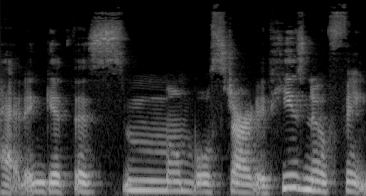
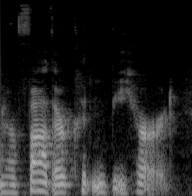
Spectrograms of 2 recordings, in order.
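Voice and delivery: plain reading voice

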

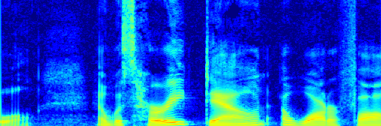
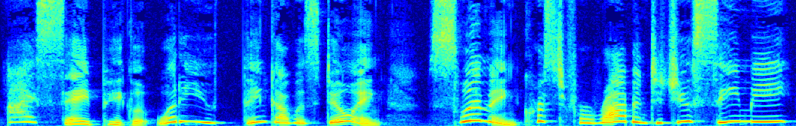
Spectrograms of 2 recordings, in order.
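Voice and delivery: high, loud squeaky little voice; a tiny joey showing off; little Roo squeaking with pride; squeaked; 5 dB louder than usual. A narrator's reading. Roo boasting to everyone.

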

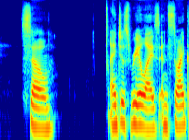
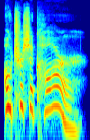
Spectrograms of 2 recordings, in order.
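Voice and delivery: high, drawn-out oh of recognition; mock recognition; 10 semitones higher, slower than usual. Acquaintance suddenly recognizing her, high slow mock awe. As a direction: imitate someone suddenly placing a name, slow and high.

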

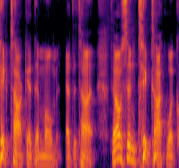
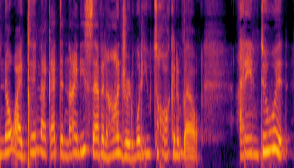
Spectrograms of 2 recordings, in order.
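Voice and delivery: much higher, choked-up protest; holding back emotion; 9 semitones higher than usual. Real, not acted. Arguing with his wife about the count, high and emotional. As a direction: protest while fighting to stay composed. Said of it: "try not to get emotional here".

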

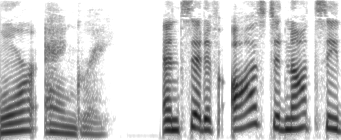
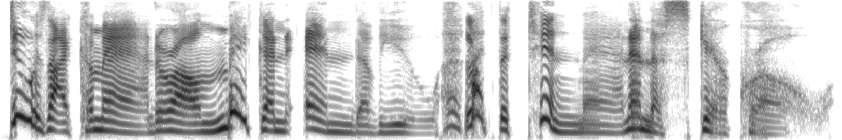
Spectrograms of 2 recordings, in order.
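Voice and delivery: threatening witch. A narrator's reading. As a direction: snarl the threat like a wicked witch. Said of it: "she threatened".

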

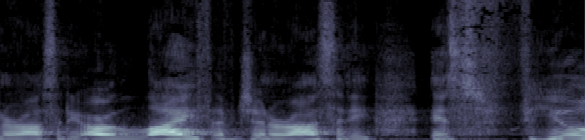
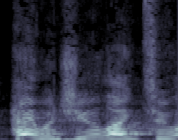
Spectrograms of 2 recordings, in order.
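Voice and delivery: high, raised public question; very loud cashier; 6 semitones higher, 8 dB louder than usual. Retold or imitated. Cashier to shopper at checkout, very loud. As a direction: call out so the line hears. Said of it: "the cashier asks you very loudly".

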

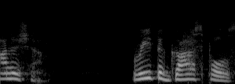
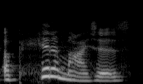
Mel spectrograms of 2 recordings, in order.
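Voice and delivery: normal talking voice

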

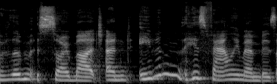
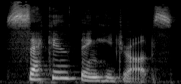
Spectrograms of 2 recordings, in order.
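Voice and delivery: ordinary talk

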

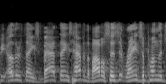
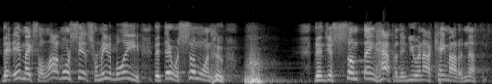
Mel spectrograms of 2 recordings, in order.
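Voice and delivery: louder, ringing pulpit preaching; preaching at full force; 5 semitones higher, 9 dB louder than usual. Acted. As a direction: hammer each "without any" home to the congregation.

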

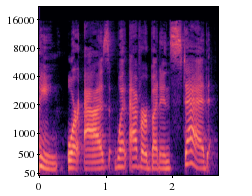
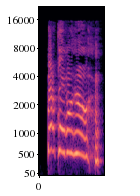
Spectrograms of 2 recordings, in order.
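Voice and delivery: mock yell; much faster than usual. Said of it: "yelling at her husband".

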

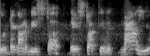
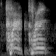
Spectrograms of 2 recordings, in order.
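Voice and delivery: imitated clanking; 12 semitones higher than usual. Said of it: "He goes".

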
